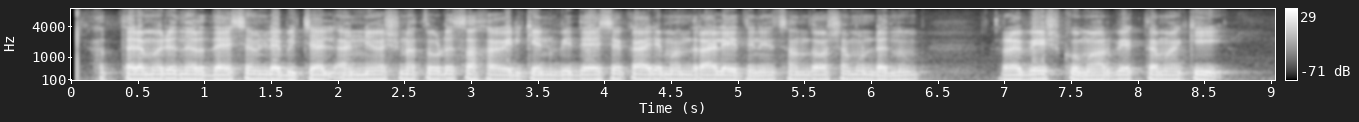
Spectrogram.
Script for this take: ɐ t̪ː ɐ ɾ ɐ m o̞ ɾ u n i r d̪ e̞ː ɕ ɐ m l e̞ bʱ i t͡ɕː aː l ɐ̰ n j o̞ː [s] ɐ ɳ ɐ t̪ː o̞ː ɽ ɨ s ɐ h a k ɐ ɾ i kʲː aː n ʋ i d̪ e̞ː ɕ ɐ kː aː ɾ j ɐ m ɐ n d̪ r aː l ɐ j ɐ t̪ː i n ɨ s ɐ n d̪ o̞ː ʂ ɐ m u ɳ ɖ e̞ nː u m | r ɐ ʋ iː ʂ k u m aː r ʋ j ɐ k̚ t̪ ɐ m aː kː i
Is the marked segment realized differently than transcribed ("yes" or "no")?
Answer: yes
